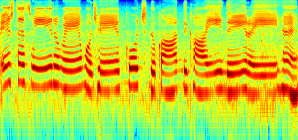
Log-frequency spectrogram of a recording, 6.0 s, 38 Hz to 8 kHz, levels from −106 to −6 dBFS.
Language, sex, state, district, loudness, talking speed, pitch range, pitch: Hindi, female, Madhya Pradesh, Katni, -12 LUFS, 100 wpm, 240-290 Hz, 260 Hz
